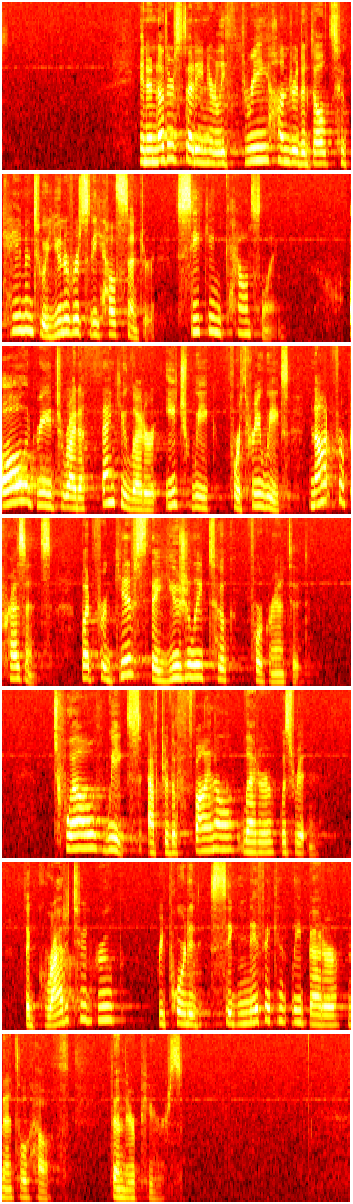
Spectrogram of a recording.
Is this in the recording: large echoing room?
yes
